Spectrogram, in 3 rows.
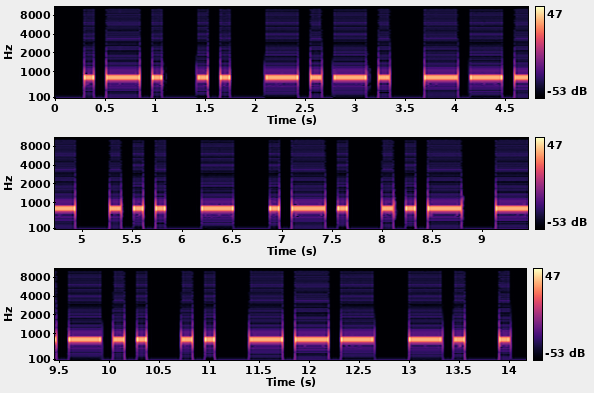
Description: Morse code, heard as a keyed tone, about 10 wpm, 800 Hz. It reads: RICOSTRUZIONE
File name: morse mp3 / ITALIEN texte clair 1 vitesse 10 mots minute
